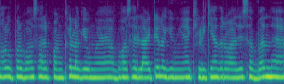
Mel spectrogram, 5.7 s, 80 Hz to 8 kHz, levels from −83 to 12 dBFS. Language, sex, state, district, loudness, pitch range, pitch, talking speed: Hindi, female, Bihar, Katihar, -13 LUFS, 250-265 Hz, 255 Hz, 200 wpm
